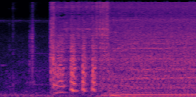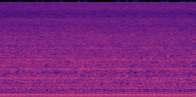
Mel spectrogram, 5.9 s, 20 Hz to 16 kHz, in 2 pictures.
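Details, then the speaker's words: 2013 Subaru Outback 2.5L starting after serpentine belt replacement: brief crank, then steady even idle with no belt squeal; some exhaust leak noted; normal start and idle. "There you go. It's all good."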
